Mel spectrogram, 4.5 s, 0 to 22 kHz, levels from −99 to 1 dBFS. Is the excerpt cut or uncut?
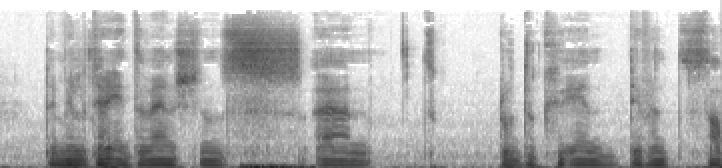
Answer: cut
